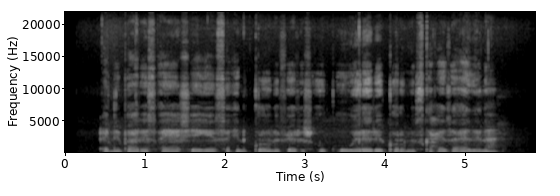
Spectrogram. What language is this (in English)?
Somali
